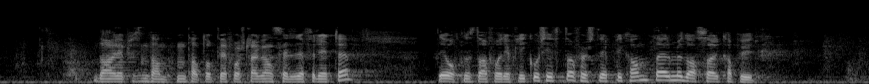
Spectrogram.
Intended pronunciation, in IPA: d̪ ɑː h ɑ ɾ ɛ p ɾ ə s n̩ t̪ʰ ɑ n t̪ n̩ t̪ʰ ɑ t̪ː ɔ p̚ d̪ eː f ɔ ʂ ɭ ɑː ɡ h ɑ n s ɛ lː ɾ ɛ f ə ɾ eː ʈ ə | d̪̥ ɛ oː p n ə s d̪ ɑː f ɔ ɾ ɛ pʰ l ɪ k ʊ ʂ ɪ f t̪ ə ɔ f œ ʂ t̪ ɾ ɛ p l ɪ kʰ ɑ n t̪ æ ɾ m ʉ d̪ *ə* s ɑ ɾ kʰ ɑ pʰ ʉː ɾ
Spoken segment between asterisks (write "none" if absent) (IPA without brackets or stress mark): ɑ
